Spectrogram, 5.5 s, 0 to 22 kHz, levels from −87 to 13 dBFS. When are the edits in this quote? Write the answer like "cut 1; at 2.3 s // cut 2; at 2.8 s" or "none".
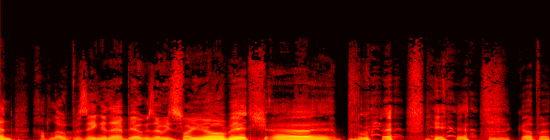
none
